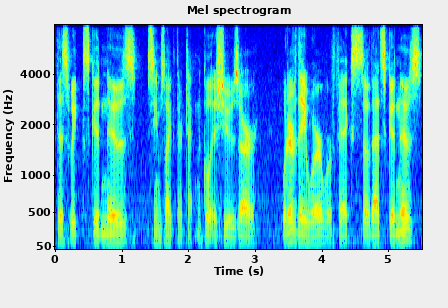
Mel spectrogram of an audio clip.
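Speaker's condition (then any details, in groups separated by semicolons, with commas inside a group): No condition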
